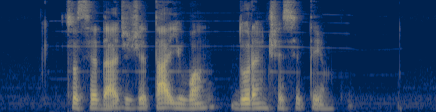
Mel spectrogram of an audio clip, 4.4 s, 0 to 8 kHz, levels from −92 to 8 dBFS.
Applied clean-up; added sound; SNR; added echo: neural separator model SepFormer DNS4.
